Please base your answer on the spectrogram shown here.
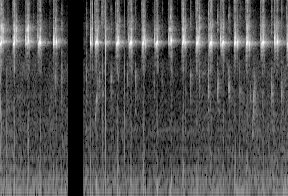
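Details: Cricket chirping at night: sharp, high, even chirps repeated roughly four times per second, a brief silent gap after the first second, then a steady unbroken series of about sixteen chirps; faint low hum underneath.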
